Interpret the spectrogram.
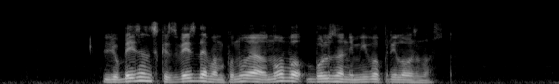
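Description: Listening closely to this speech, carried over the AMR wideband (HD Voice) codec at 12.65 kbit/s with its usual top end near 7.5 kHz, nothing stood out as a technical problem.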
